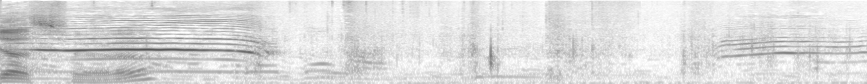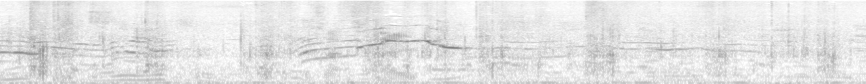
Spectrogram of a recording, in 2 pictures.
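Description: Voices of passers-by in a busy market lane: a loud, drawn-out high-pitched voice call in the first second or so, then shorter voices and calls over a steady low background hum.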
